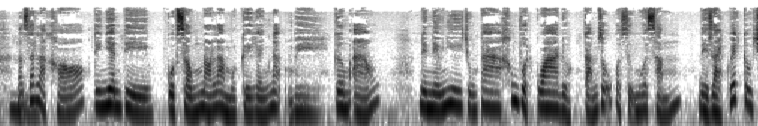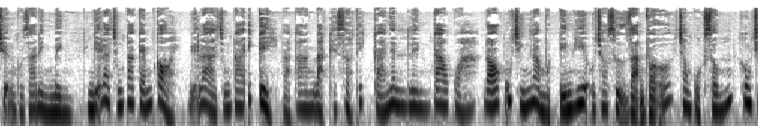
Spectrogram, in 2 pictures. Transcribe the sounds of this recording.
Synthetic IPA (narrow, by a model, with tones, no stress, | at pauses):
nɔ˨˦zə˦˥t̚laː˨˩xɔ˨˦t̪wi˧ɲi˧ənt̪ʰi˨˩ku˨˩ək̚sə˨˦wŋ͡mnɔ˨˦laː˨˩mo˨˩t̚kaː˨˦jɣa˨˦jŋ̟na̰˧˨ŋve˨˩kəː˧mʔaː˨˦wne˧nːe˨˦wɲɨ˧t͡ɕʊ˨˦ŋ͡mt̪aː˧xə˧wŋ͡mvɨ˨˩ət̚kwaː˧ɗɨ˨˩ək̚ːaː˨˦mzo̰˧˥ku˧˩əsɨ̰˧˨mu˧əsa˨˦m | ɗe˧˩zaː˧˩jkwi˦˥ət̚kə˧wt͡ɕwḭ˧˨ənku˧˩əzaː˧ɗï˨˩ŋ̟mï˨˩ŋ̟t̪ʰi˨˩ŋḭ˧˥laː˨˩t͡ɕʊ˨˦ŋ͡mt̪aː˧kɛ˨˦mkɔ˧˩jŋḭ˧˥əlaː˨˩t͡ɕʊ˨˦ŋ͡mt̪aː˧ʔi˦˥k̚ki˧˩vaː˨˩t̪aː˧ɗaː˧ŋɗa˨˩t̚kaː˨˦jsəː˧˩t̪ʰï˦˥k̟̚kaː˨˦ɲə˧nle˧nkaː˧wkwaː˨˦ɗɔ˨˦kʊ̰˧˥ŋ͡mt͡ɕï˨˦ŋ̟laː˨˩mo˨˩t̚t̪i˨˦nɦḭ˧˨əwt͡ɕɔ˧sɨ̰˧˨za̰ː˧˨nvə̰ː˧˥t͡ɕɔ˧wŋ͡mku˨˩ək̚sə˨˦wŋ͡mxə˧wŋ͡mt͡ɕ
